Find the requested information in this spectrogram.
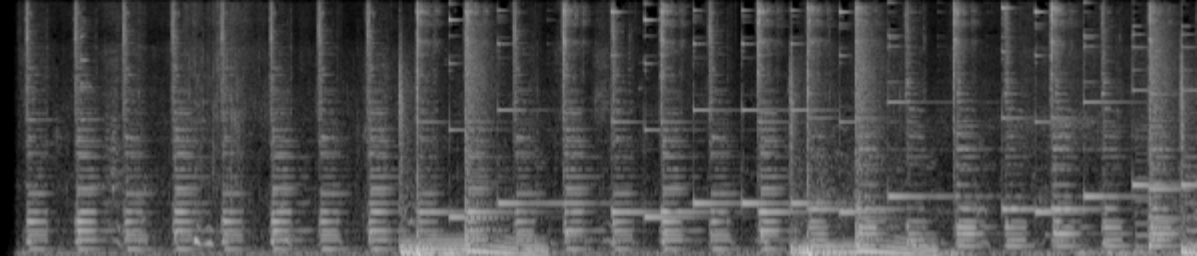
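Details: Rhythmic music with bright chiming tones and a steady beat, with no animal voice heard.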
